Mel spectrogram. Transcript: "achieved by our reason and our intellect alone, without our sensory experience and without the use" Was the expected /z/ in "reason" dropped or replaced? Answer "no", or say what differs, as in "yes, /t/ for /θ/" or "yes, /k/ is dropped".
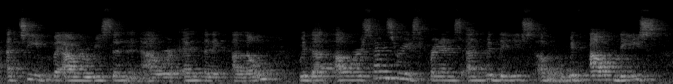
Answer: yes, /s/ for /z/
